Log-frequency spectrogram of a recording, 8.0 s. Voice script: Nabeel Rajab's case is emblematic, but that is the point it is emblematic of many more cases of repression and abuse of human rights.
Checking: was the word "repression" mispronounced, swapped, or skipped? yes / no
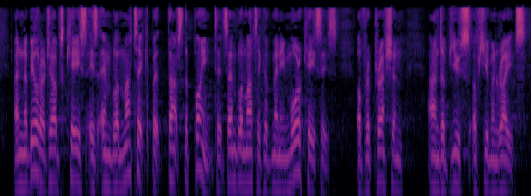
no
